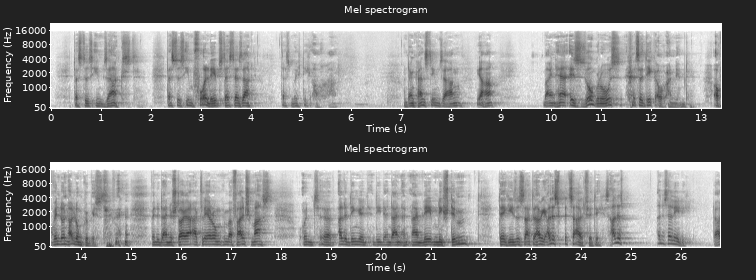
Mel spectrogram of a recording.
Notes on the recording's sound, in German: Live Mitschnitt in Zavelstein.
